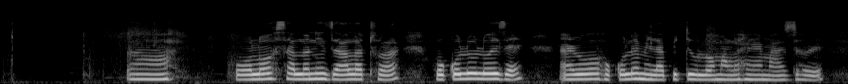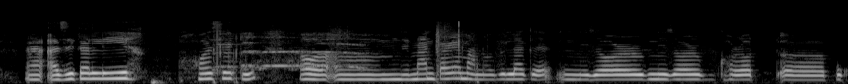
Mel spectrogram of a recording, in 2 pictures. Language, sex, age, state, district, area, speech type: Assamese, female, 45-60, Assam, Dhemaji, rural, spontaneous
